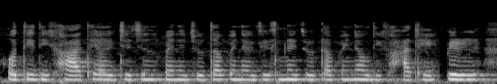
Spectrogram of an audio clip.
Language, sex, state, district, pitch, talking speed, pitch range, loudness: Hindi, female, Chhattisgarh, Bilaspur, 220 Hz, 230 wpm, 215-225 Hz, -17 LUFS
